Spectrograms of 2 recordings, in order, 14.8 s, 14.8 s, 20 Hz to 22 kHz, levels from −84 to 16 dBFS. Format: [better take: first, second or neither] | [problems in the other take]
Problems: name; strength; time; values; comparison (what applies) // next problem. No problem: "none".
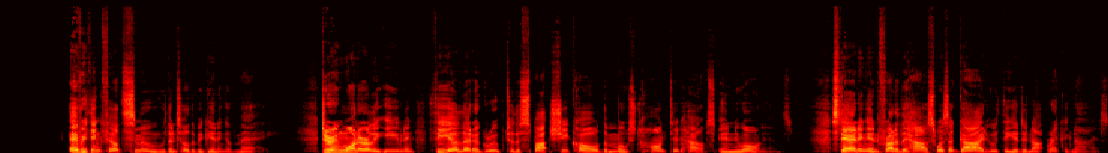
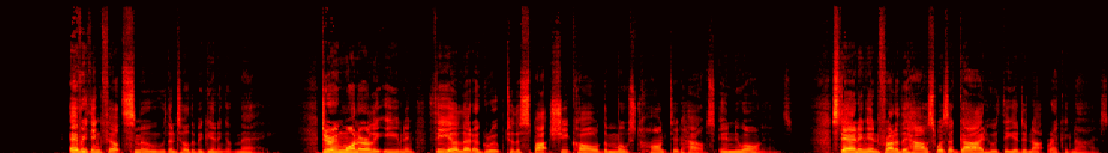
second | thin; very slightly; fading below 300 Hz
